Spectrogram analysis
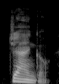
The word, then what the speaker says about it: Django: called D Jango so it's spelled with a silent D and it's pronounce Jango it's a web framework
